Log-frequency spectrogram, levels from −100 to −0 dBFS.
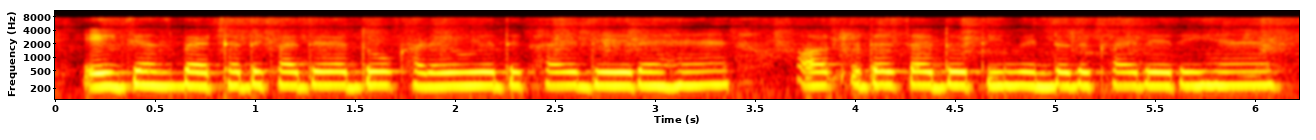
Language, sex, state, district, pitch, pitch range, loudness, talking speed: Hindi, female, Uttar Pradesh, Jalaun, 235 Hz, 230-235 Hz, -24 LUFS, 230 wpm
